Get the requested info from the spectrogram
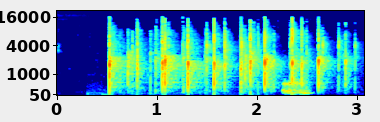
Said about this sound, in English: We always have to give her an applause and a shout out for our matron goddess. And she is quite a goddess.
